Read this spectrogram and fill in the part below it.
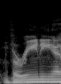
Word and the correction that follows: Sirianni: I think his name is, or Variani. I forget how you say his name. Because, uh, or, or, uh, Sirianni, not Variani. Uh, Nick Sirianni is his name.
